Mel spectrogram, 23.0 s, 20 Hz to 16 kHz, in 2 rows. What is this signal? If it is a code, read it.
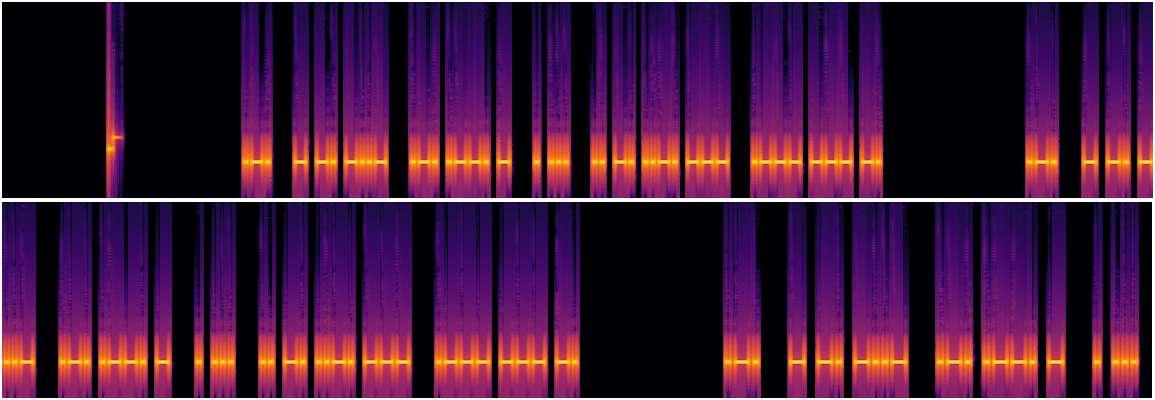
Morse code, heard as a keyed tone, about 29 wpm, 700 Hz. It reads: R TNX RPT ES INFO JON R TNX RPT ES INFO JON R TNX RPT ES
